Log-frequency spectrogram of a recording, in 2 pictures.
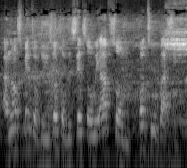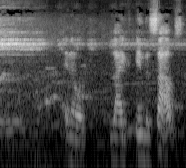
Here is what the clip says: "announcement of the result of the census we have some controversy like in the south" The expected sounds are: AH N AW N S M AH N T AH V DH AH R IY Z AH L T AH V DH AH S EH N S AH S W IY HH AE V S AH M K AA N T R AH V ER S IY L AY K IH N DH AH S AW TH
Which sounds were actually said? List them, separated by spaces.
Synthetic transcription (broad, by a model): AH N AW N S M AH N T AH V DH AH R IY Z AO L T AH V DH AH S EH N S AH W IY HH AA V S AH M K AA T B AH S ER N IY L AY K IH N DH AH S AW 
